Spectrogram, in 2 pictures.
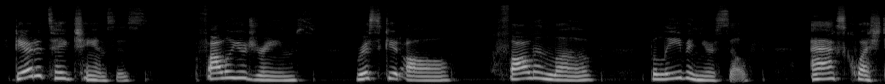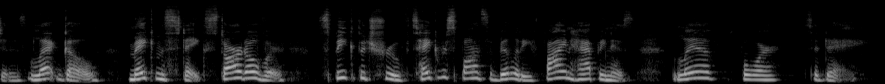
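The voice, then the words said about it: Put-on sexy voice. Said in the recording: “I'm trying to put my sexy voice on”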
